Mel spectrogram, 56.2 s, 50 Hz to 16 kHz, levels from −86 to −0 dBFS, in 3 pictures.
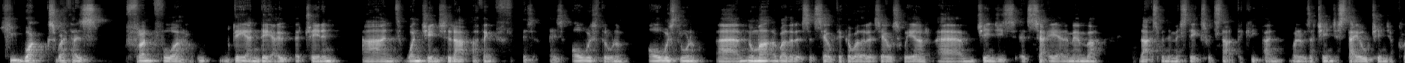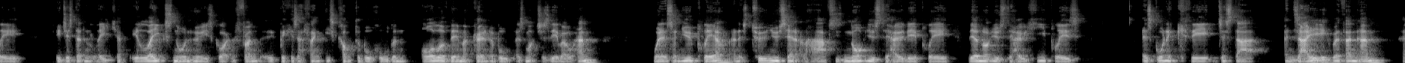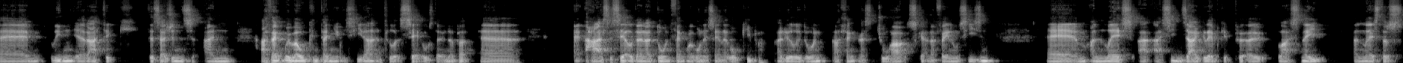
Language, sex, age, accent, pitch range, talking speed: English, male, 40-59, British, 80-90 Hz, 195 wpm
